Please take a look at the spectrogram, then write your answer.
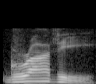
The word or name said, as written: grotty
